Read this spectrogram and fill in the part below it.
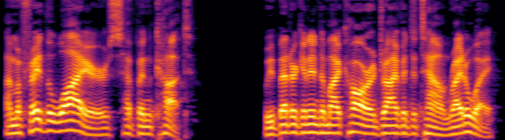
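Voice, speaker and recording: An actor playing a calm, practical family doctor who reasons things out in an old-time radio horror drama. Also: male voice, medium pitch, fairly quick, lightly acted. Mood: urgent. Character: steady, reassuring male family doctor.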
